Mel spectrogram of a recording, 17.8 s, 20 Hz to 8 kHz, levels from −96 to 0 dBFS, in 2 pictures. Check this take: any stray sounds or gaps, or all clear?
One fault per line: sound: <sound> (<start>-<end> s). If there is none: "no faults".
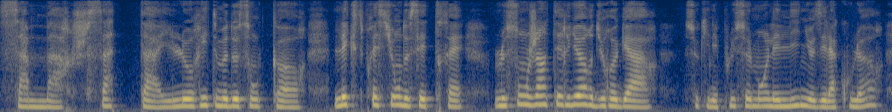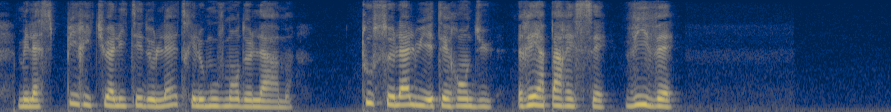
no faults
